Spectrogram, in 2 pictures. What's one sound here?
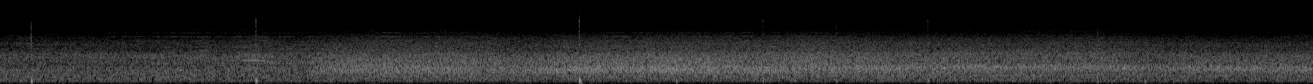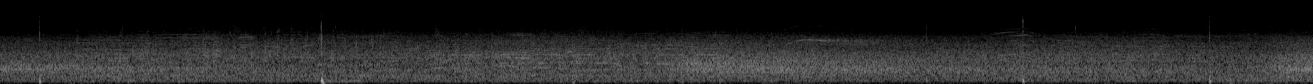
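A football is kicked with short, sharp thuds now and then.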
